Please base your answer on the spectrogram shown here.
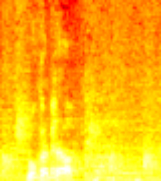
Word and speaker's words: Bokator: The proper way to pronounce Bokator, it's Bokator or something? Bokator.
